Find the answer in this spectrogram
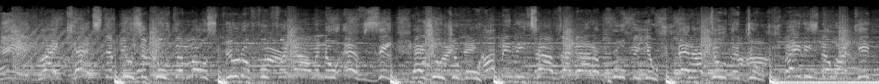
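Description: Hip hop track with rapping over the beat. The deep bass drops out for most of the stretch, leaving kick drum hits about a second apart, and comes back in near the end.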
